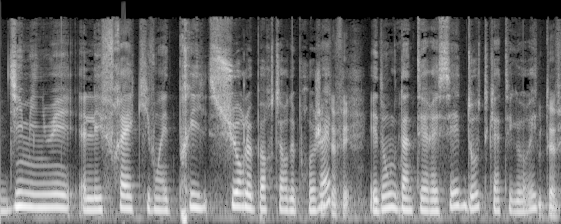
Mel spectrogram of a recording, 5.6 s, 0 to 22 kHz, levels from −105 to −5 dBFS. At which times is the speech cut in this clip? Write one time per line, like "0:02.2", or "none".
none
